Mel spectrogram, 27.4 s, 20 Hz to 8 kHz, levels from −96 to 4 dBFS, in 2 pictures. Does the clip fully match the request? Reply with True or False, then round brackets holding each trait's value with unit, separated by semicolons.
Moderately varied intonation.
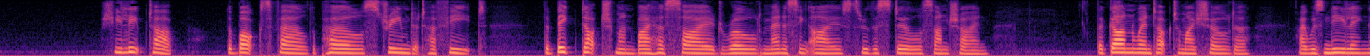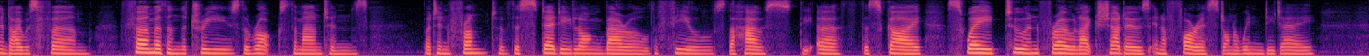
False (2.3 semitones)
